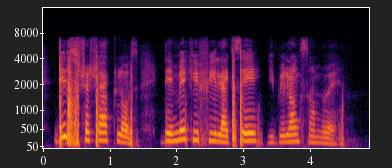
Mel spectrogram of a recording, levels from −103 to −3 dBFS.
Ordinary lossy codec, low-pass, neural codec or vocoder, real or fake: MP3, 48 kbps; 7.2 kHz; codec, 16 kHz, 16 kbps, FreqCodec, smaller model; fake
